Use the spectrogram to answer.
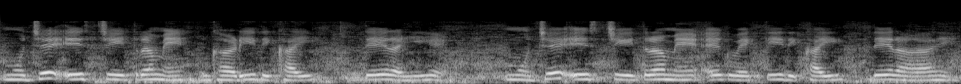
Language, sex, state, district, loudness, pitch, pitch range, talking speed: Hindi, female, Madhya Pradesh, Dhar, -14 LUFS, 215 Hz, 200-225 Hz, 120 wpm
